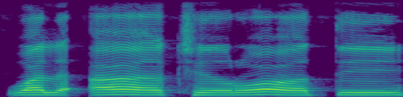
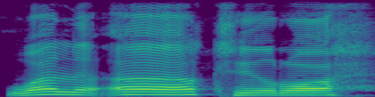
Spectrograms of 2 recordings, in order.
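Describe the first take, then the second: First: The final word ends with a 'ti' sound. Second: The final word ends with a silent 'h' sound. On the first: The reading continues without stopping. "যদি মিলিয়ে পড়েন তাহলে তা হবে" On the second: The reader stops at this word. "থামতে হয় তাহলে এই গোল তাকে হা পড়তে হবে এরকম ভাবে"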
